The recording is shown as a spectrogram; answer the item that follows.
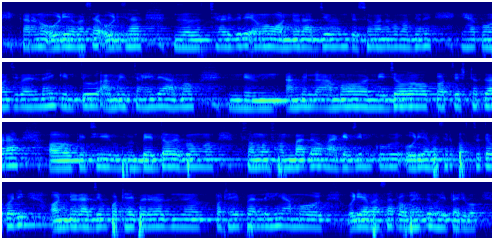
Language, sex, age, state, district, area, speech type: Odia, male, 18-30, Odisha, Khordha, rural, spontaneous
